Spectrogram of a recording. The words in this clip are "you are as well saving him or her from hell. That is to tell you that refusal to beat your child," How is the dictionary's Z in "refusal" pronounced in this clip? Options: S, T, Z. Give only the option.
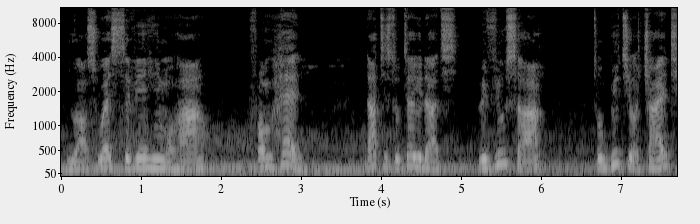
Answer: S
